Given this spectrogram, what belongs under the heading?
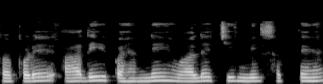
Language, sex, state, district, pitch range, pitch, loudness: Hindi, male, Uttar Pradesh, Deoria, 150-170 Hz, 155 Hz, -16 LUFS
